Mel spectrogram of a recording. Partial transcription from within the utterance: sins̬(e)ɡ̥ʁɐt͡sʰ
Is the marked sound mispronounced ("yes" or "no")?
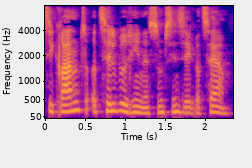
no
